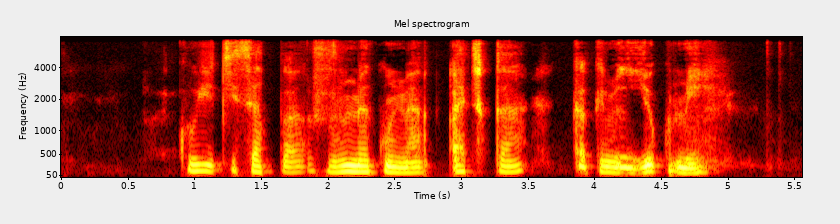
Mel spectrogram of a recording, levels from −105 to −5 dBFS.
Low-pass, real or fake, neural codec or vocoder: 7.2 kHz; fake; codec, 24 kHz, 1 kbps, SNAC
